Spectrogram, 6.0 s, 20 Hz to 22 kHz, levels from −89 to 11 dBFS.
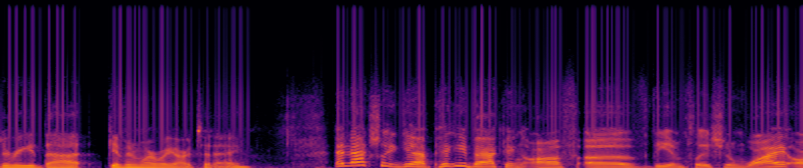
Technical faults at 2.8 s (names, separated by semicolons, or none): filter restarted on every block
